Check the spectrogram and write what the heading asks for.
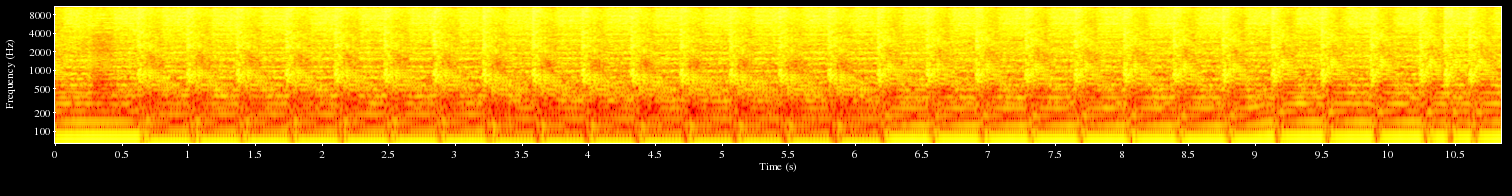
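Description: Electronic dance music with a fast, steady kick-drum beat and heavy bass.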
